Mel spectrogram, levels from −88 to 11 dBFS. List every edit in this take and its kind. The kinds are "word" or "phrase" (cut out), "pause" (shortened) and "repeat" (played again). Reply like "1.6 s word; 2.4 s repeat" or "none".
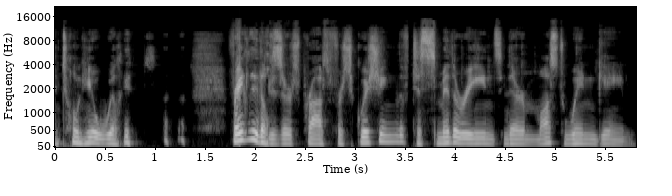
2.1 s phrase; 3.5 s word; 4.5 s word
